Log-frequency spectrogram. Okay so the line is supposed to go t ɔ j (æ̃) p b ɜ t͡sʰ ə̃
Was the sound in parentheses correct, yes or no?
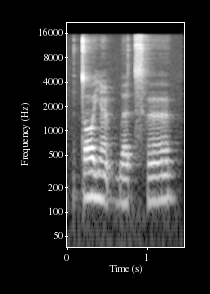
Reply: yes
